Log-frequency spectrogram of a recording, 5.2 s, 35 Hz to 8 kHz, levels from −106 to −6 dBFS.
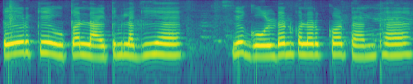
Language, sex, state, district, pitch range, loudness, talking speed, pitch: Hindi, female, Madhya Pradesh, Umaria, 225-245 Hz, -12 LUFS, 140 wpm, 235 Hz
